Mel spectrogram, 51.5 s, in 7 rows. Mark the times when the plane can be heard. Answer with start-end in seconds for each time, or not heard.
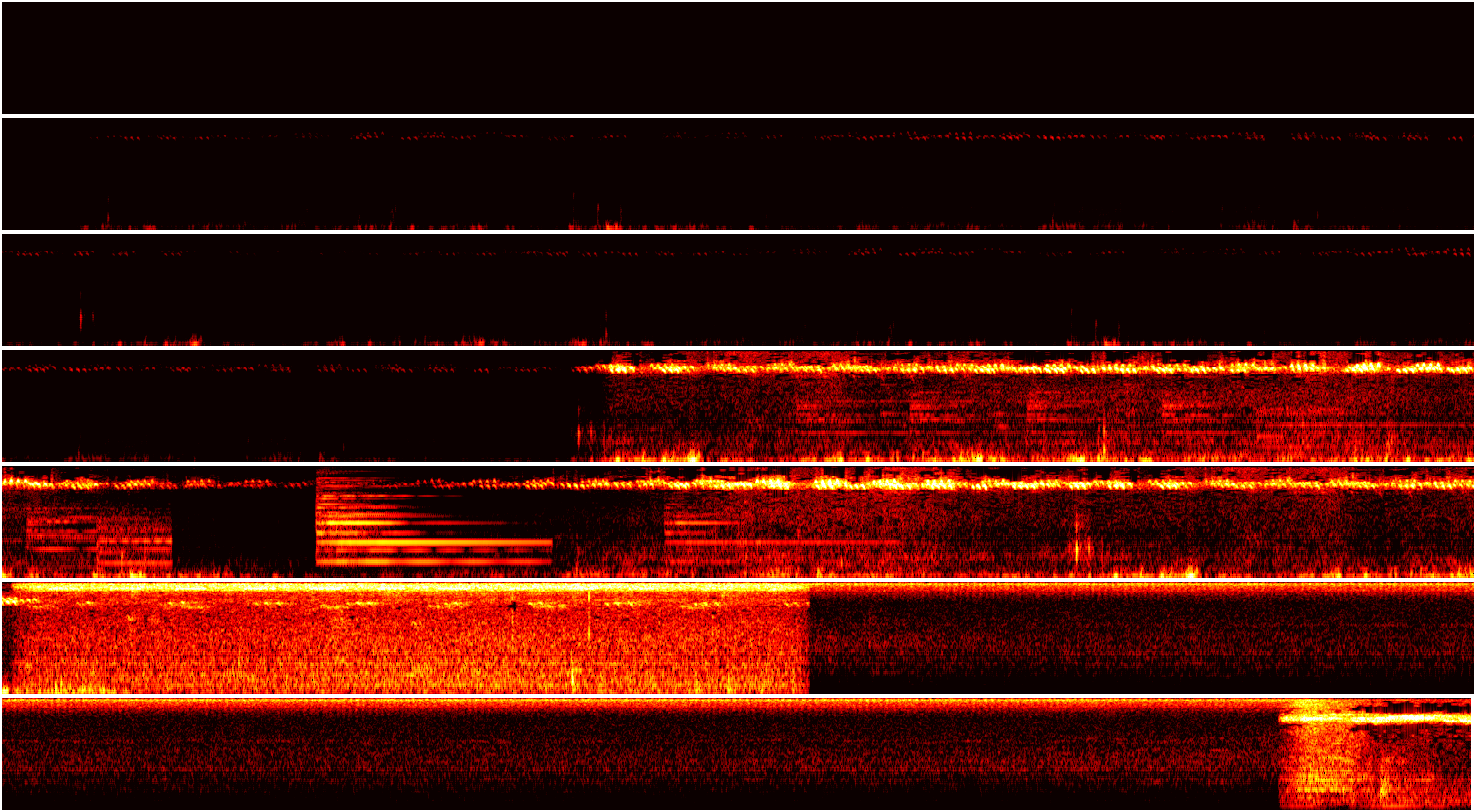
not heard.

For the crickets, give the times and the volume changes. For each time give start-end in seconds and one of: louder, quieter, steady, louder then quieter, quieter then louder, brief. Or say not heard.
7.7-51.4 louder then quieter.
